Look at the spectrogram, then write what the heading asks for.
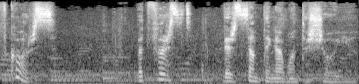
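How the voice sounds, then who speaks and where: A stern middle-aged warrior mother for a game cutscene. She speaks in a measured, deliberate way that carries both pride and love, with music playing behind her. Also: low-pitched, lively intonation. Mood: wistful. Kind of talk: cinematic video game acting. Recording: music under the voice.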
